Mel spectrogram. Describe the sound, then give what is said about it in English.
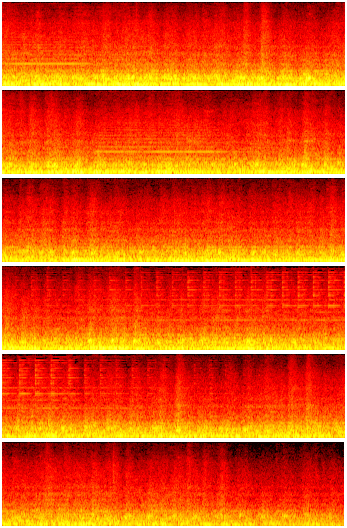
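Several train sounds layered into a relaxation and sleep track: a steady, dense rumble of a train rolling over rails, with a continuous clickety-clack and low mechanical drone throughout, loud, fading slightly toward the end. “uses a combination of different train sounds, which when layered the right way, can block out other noises surrounding you and actually help you to sleep better.”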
